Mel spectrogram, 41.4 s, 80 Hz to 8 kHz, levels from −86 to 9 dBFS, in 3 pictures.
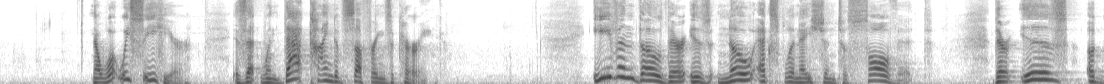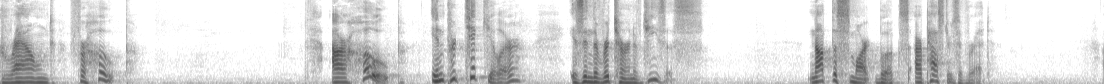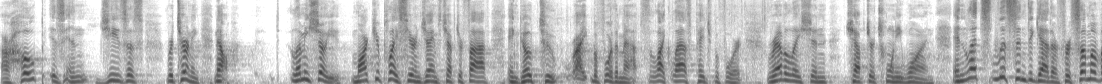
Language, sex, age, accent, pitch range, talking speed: English, male, 60-79, American, 150-205 Hz, 130 wpm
